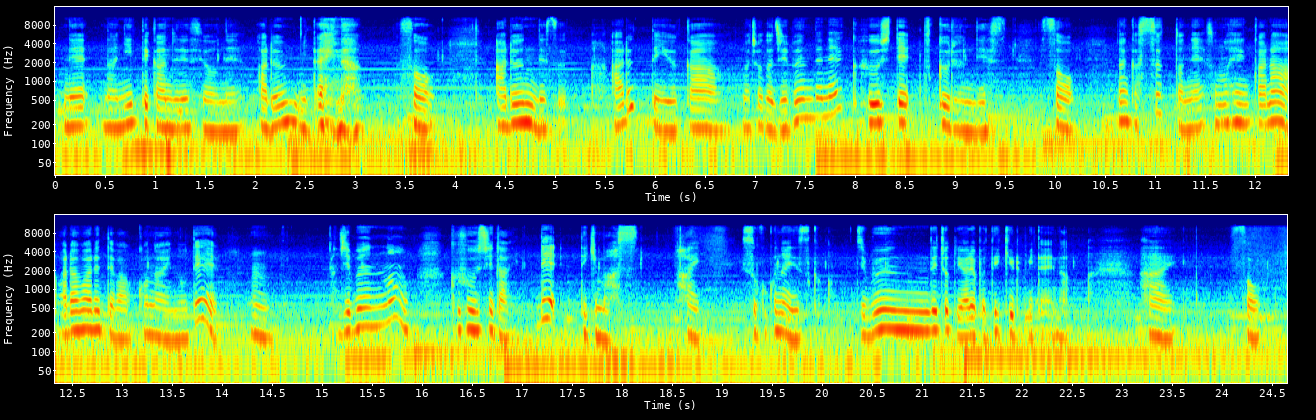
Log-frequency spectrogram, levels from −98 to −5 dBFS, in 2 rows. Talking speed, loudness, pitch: 285 characters per minute, -30 LUFS, 160 Hz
